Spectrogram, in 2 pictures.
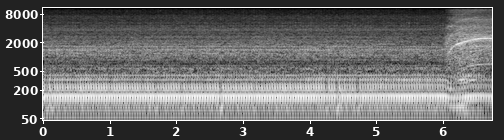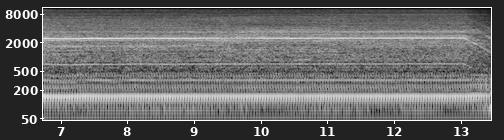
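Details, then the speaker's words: Honda GX160 5.5 kW generator after carburetor clean with blocked main jet cleared, power drill plugged in: engine ticks over smooth and even, holds steady as drill load comes on without stumbling; healthy under load. "there we go another simple job completed on richard's home mechanics that's now ready for work tomorrow"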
